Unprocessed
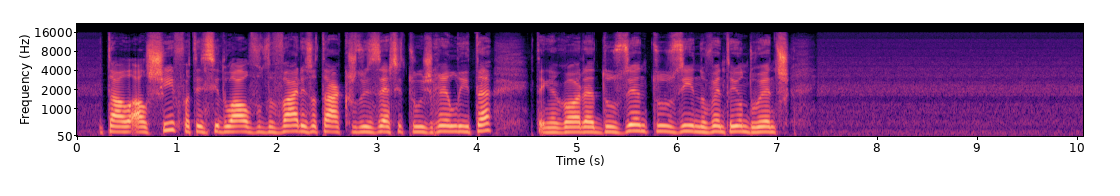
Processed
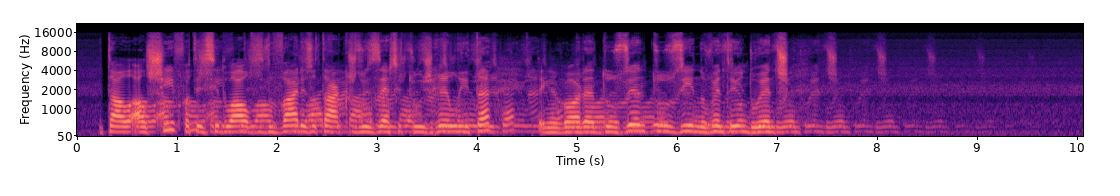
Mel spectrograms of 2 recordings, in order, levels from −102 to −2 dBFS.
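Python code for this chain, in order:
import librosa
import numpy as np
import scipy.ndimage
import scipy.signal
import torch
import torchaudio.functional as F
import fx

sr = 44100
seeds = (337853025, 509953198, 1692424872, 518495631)

y = fx.lowpass(x, sr, hz=5300.0, slope=24, at=(4.18, 4.99))
y = fx.echo_alternate(y, sr, ms=249, hz=1200.0, feedback_pct=66, wet_db=-9.5)
y = F.gain(torch.from_numpy(y), -8.5).numpy()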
